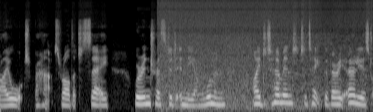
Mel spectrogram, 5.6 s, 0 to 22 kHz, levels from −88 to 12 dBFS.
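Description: Throughout the speech, noise suppressor artifacts are present. The suppressor estimates the steady background in each frequency band and pulls those bands down frame by frame, by about 10 dB. The background therefore sinks in the pauses and comes back up beneath the speech. This becomes plain once the room noise rises by about 21 dB at around two and a half seconds, where it sits about 17 dB under the speech. On a spectrogram, the noise floor darkens in the gaps and fills in under each phrase. The waveform's quiet stretches pump along with it.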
